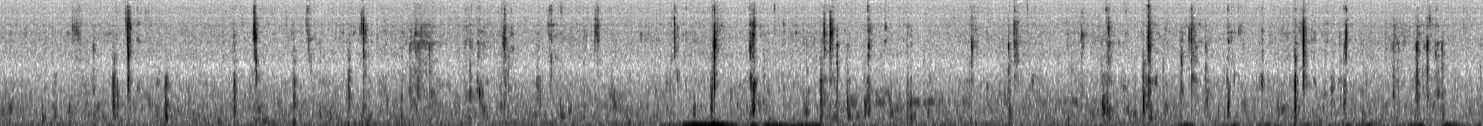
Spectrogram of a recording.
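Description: Faint close-miked chewing of rice and fish curry eaten by hand: soft wet mouth clicks and smacks scattered throughout, with fingers squishing and mixing rice on the plate.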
